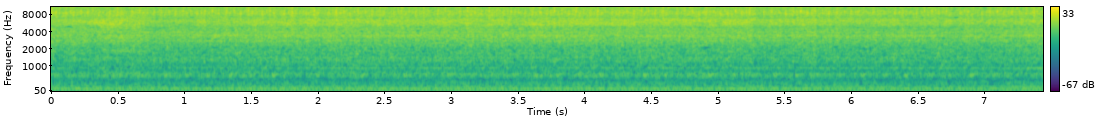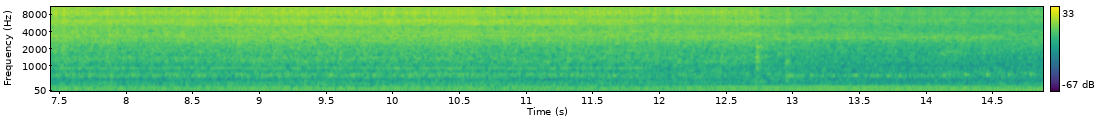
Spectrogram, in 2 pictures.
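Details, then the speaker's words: Jeep XJ with newly fitted hydraulic assist steering, at idle while the wheel is cycled slowly to bleed it: faint wavering groan rising as the wheel turns; power steering aeration, air still trapped in the fluid. "oh yeah it's getting there still got some air in it though just keep cycling it slow you know"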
